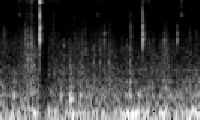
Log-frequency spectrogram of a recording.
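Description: Low, steady rumble of a car driving slowly, heard from inside the cabin, with a few light clicks about half a second in, about a second and a half in, and near the end.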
